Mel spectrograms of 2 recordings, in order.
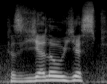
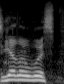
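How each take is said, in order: First: "yisp" said with a Y sound in place of W; yisp pronunciation. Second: "wisp" said with a normal W sound; wisp pronunciation. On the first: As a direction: say "yellow yisp" starting the word with a Y. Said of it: "Well, no, it'd be yisps". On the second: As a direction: say "yellow wisp" the usual way, starting with W. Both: Shown as a demonstration.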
